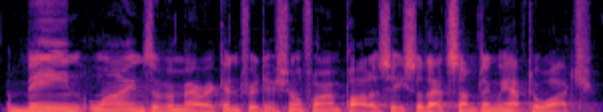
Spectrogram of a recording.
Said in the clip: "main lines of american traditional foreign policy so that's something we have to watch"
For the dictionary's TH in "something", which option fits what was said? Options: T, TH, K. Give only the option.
TH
